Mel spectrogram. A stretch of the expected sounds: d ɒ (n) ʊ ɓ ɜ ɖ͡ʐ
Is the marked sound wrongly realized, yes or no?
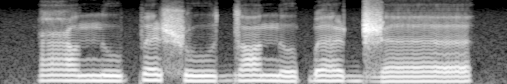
no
